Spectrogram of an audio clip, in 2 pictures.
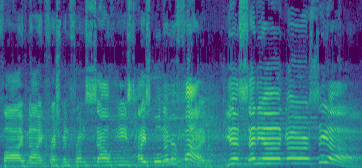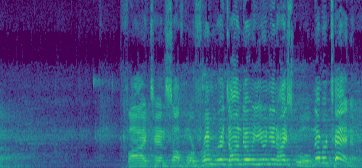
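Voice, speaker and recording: Echoey, high-pitched male arena announcer. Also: lively intonation, slow pace, a little hiss or hum. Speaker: public address announcer. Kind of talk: formal arena announcing of a basketball game. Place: indoor college basketball gym. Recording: echoey PA in a gym, distant mic.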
